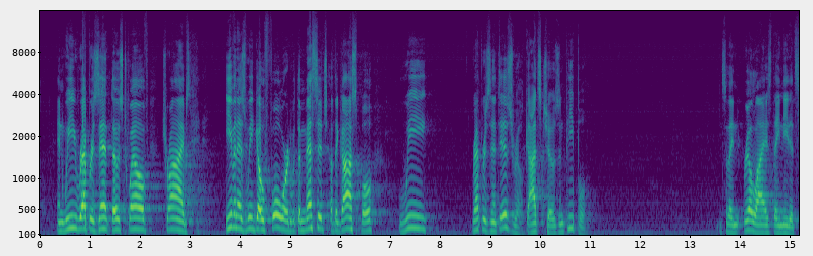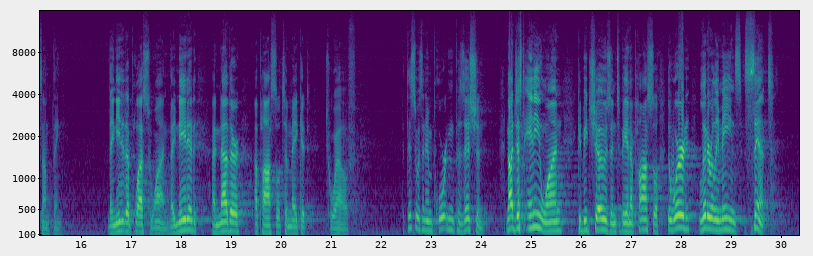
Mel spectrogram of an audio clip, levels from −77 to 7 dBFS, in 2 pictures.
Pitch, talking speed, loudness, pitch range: 150 Hz, 125 wpm, -16 LUFS, 110-175 Hz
